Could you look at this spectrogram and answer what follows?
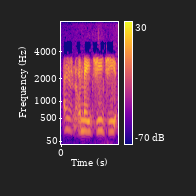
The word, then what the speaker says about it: Maggi: I think it's pronounced Magi, but I could be wrong. So okay. – Maggi. And it's actually a German condiment that you will find.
